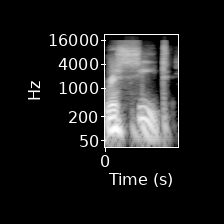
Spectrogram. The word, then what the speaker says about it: receipt: Here's another one, con una P muda, receipt.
